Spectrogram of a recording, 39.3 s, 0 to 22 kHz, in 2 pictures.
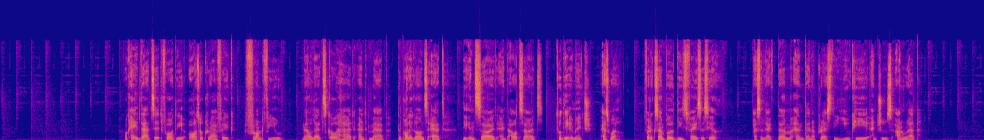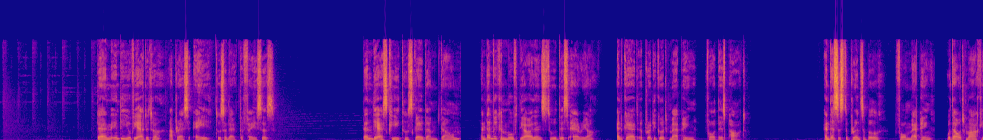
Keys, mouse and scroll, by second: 0.2 g, 5.4 Tab, 5.9-6.4 scroll down 2, 6.4-9.4 middle drag, 10.6-12.0 scroll up 3, 12.0 click, 12.6 Tab, 13.2 click, 13.6 Tab, 14.4 click, 15.4 shift+click, 19.0 u, 21.7 scroll down 1, 23.7 a, 25.0 s, 28.9 g, 32.2 scroll up 1, 33.1 s, 36.2 g, 36.8 s.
